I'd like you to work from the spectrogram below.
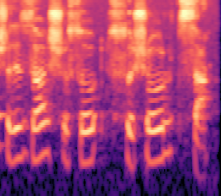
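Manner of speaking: usual speaking voice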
